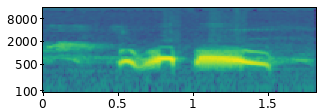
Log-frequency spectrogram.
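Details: A single phrase of urging 'thổ'-voice cooing by a spotted dove, meant to stir other doves into answering. A quick rising-falling note leads into a sustained low coo that drops at the end.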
